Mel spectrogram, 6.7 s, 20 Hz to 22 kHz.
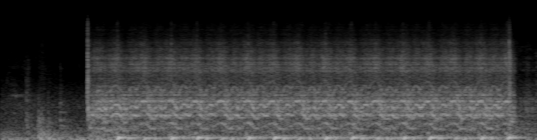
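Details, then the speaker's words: Car cranked with a VTOMAN 2000A jump starter pack: even, fast crank of about three beats a second holding steady without slowing; strong cranking, pack did not overload, dropping 88% to 84%. "it held held a good long crank and then it slowed down we're still showing green light"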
